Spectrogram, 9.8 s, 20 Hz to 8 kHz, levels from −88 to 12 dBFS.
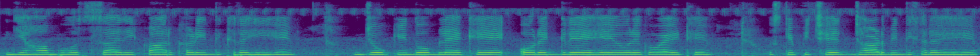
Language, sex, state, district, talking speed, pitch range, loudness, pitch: Hindi, female, Bihar, Saharsa, 175 wpm, 255-265 Hz, -14 LUFS, 260 Hz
